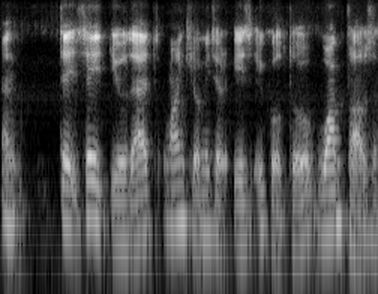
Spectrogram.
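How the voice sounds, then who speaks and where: At a very slow pace, a man speaks. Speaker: physics teacher. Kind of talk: lecture.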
